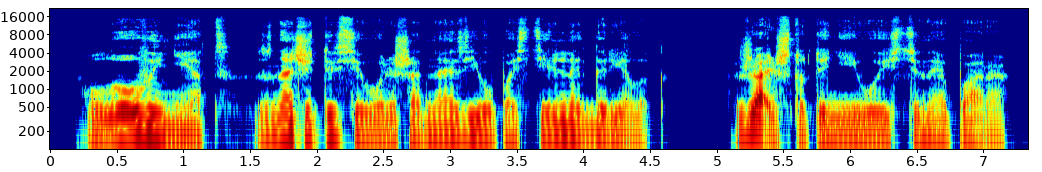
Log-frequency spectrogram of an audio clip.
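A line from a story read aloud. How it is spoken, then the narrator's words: Muttered. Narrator (Russian): пробормотал он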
